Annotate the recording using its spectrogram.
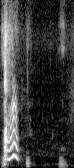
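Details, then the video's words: A dog getting really mad and making strange noises at a wiggling blanket: one harsh, rising-then-falling whining yelp followed by two short, low grunting sounds in an otherwise quiet room. "Johnny getting real mad and making strange noises at a wiggling blanket"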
